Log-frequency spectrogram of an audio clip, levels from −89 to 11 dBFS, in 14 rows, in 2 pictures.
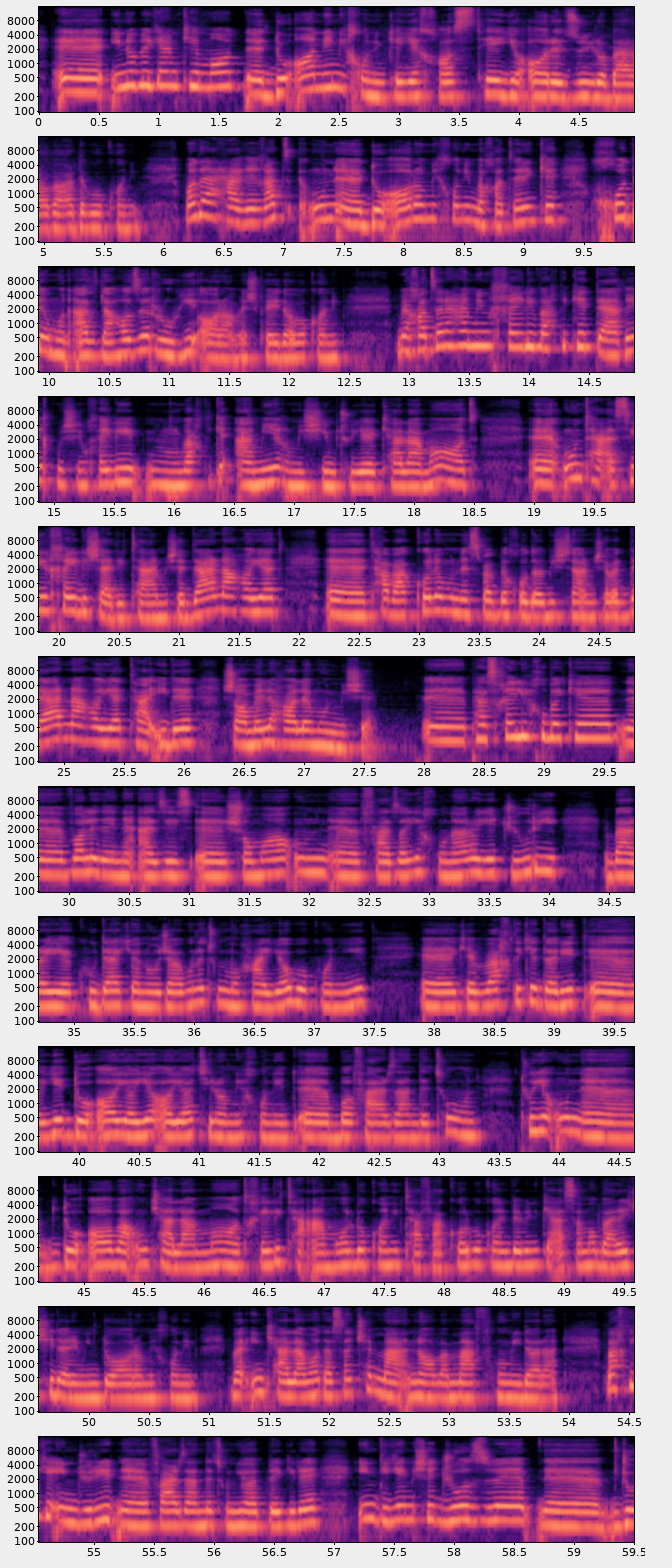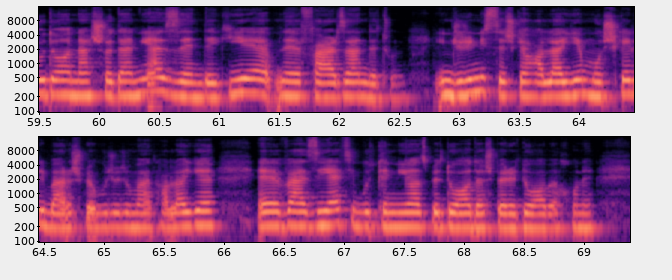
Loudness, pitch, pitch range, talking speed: -17 LUFS, 220 Hz, 205-245 Hz, 145 wpm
